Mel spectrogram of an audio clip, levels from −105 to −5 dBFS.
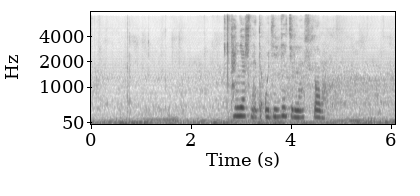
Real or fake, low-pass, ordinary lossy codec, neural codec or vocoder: fake; 7.2 kHz; none; codec, 16 kHz, 4 kbps, X-Codec, WavLM features, trained on Multilingual LibriSpeech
